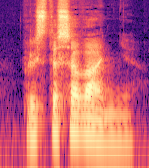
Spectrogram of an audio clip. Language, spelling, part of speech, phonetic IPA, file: Belarusian, прыстасаванне, noun, [prɨstasaˈvanʲːe], Be-прыстасаванне.ogg
- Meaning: device, mechanism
